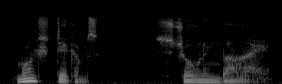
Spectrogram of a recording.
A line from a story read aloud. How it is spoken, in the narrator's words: whispered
